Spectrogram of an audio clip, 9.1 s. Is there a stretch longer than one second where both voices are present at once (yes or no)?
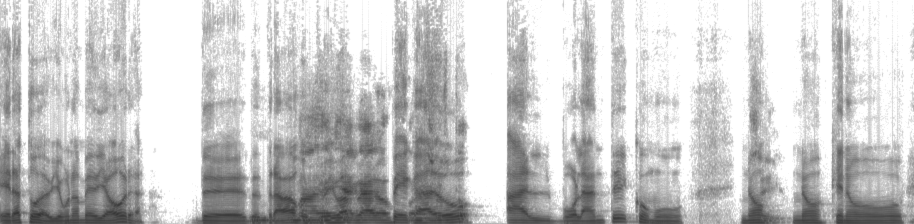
yes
